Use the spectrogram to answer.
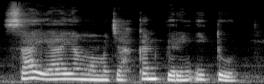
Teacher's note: Tekanan pada kata saya menekankan bahwa perilakunya adalah saya, bukan orang lain.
